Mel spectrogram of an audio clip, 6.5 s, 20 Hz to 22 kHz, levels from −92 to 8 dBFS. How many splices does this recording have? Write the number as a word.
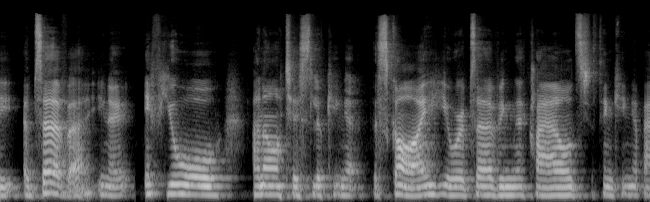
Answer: one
